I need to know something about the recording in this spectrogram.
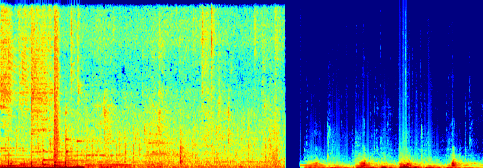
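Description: Chicken pieces sizzling as they fry in oil in a non-stick pan while being turned with a fork. About three and a half seconds in the sound cuts off suddenly and background music with a repeating low plucked bass line takes over.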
